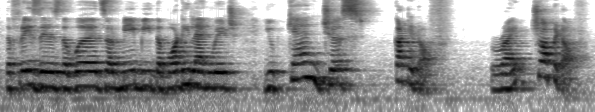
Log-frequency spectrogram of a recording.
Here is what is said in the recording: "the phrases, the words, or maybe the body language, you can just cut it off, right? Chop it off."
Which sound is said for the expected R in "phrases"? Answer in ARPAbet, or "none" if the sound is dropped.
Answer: R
